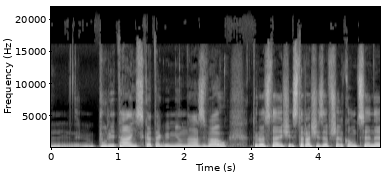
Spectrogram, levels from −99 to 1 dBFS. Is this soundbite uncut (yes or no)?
yes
